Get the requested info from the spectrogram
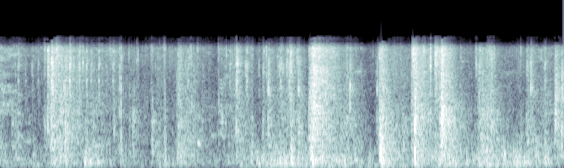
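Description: Wrestlers' bodies and feet hitting a backyard trampoline's mat and shaking its frame and springs: an irregular run of thumps and rattles. The loudest hits come a little over two seconds in and around three seconds in.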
